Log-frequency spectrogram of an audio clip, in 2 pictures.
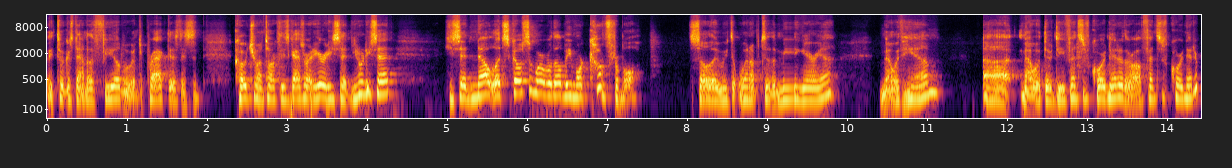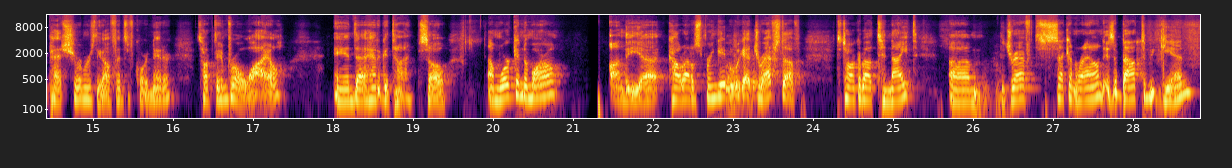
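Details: Adult man, about five to five and a half weeks after vocal fold surgery; he reports daily improvement, though today likely unchanged from yesterday after heavy voice use and no sleep. Dysphonia after vocal fold surgery.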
